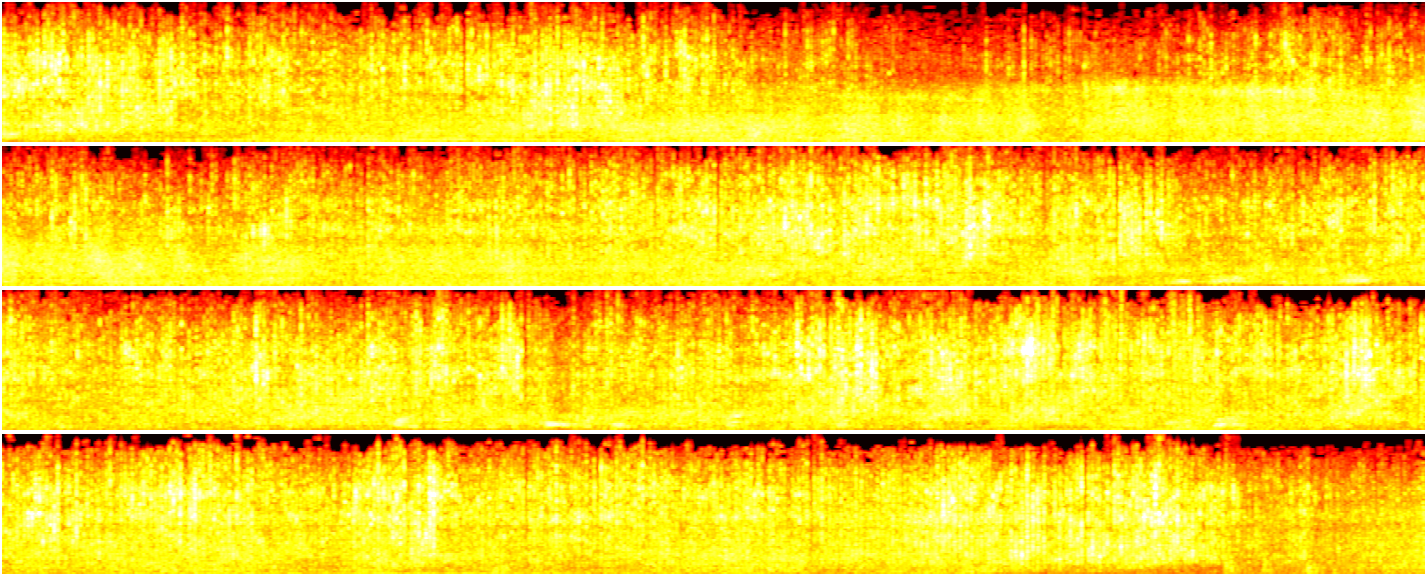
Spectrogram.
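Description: Several propeller aircraft engines idle with a loud, steady drone.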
